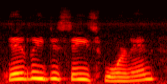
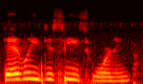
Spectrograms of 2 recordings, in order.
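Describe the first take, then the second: No difference in how they are said.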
